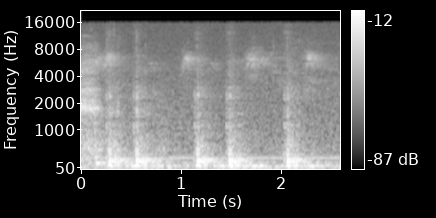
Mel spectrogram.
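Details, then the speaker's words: 1950 Land Rover Series 1 80-inch, rebuilt, live cold start with a bit of choke: soft even ticks about twice a second over a faint hum as the electric fuel pump primes normally; starts first time. "can hear the fuel pump ticking a little bit right a bit of choke lovely"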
